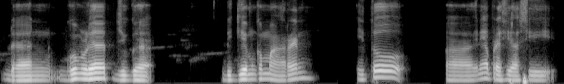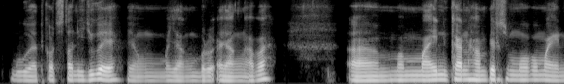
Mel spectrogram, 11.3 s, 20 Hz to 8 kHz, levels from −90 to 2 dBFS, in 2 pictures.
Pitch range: 115-130 Hz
